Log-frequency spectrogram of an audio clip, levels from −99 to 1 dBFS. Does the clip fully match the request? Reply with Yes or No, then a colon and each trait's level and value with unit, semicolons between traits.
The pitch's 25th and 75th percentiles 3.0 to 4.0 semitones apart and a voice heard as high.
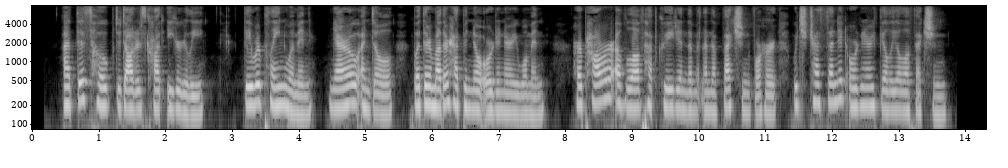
No: average, 3.7 semitones; medium, 180 Hz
